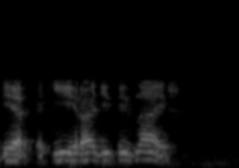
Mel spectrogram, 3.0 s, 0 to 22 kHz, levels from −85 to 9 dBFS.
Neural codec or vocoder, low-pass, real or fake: none; 3.6 kHz; real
